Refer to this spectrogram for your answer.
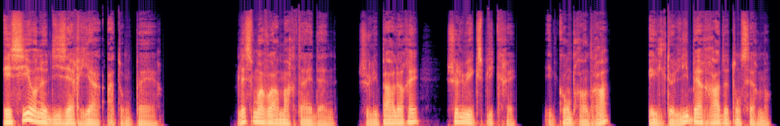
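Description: A man's voice: rumbling low, lively intonation, moderate pace, dry recording, studio quality. A man doing a stern, proper middle-aged mother. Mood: coaxing. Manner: admonishing, rising emphatically. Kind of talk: audiobook character reading.

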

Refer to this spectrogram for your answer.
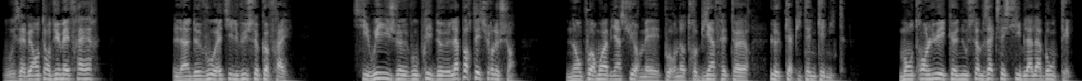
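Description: A scheming wandering priest plays at pious outrage, voiced by a man reading aloud. The voice sits well above the reader's own and is loud and showy. The recording is dry, with no room sound. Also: on the high side, normal speed, no room sound, voice pushed up, lightly acted. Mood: oily, pious. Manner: theatrical, falsely pious. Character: scheming wandering male priest, theatrical and unctuous.

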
